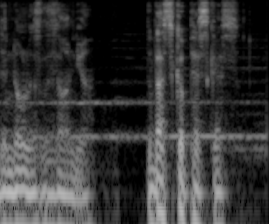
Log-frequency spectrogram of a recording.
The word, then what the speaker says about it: Vesica Piscis: known as lasagna the vesap piscus some people pronounce it vesco Pisces but they're wrong now before you roll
